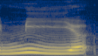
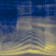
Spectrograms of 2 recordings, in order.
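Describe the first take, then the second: First: "mille" said meey, like end of famille; "mille" drawn out without any L; ye sound. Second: "mille" said meel, like the number; "mille" with clear L, no glide; tempting L reading. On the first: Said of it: "comme on voit le son ye". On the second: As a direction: say "mille" with a final L. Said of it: "tenté de lire mille". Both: Shown as a demonstration.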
